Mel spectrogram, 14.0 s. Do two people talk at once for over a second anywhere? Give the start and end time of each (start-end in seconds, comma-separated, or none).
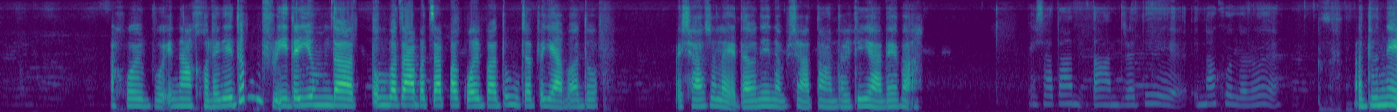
none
